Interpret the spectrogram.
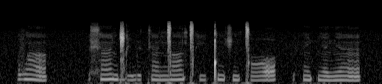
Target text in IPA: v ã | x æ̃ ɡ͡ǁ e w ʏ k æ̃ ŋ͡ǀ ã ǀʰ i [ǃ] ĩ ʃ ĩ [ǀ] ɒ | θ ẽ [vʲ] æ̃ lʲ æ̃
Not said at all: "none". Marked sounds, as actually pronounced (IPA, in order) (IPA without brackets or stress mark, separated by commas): ǃ, ǀ, pʲ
